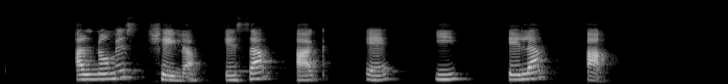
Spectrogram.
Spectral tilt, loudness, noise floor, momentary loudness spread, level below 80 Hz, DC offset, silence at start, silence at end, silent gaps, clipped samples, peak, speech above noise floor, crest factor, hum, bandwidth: -3 dB/octave; -21 LUFS; under -90 dBFS; 17 LU; -80 dBFS; under 0.1%; 0.75 s; 1.25 s; 4.23-4.28 s, 4.95-5.06 s, 5.76-5.80 s; under 0.1%; -2 dBFS; over 69 dB; 22 dB; none; 9.6 kHz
